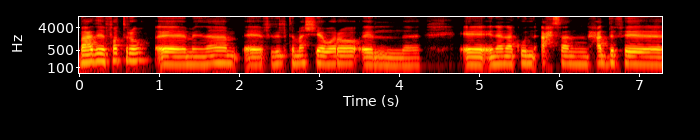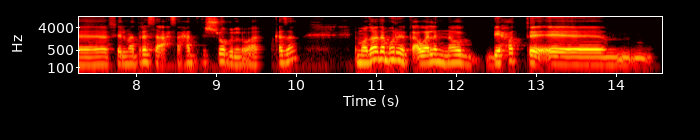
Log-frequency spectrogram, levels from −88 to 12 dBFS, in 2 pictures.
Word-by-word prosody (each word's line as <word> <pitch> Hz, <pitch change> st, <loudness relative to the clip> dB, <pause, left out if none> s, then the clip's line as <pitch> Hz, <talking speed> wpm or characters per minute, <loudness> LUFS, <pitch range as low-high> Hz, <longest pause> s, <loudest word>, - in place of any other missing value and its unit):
بعد 180 Hz, +3 st, +4 dB
فترة 195 Hz, +1 st, -3 dB
آآ، 140 Hz, -1 st, +4 dB
من 145 Hz, -, -9 dB
إن 140 Hz, 0 st, -9 dB
أنا 160 Hz, -, -2 dB
فضِلت 150 Hz, -, -11 dB
ماشية 155 Hz, 0 st, -1 dB
ورا 150 Hz, +1 st, -1 dB
ال 130 Hz, -2 st, -4 dB, 0.8 s
آآ، 140 Hz, 0 st, +2 dB
إن 145 Hz, -, -3 dB
أنا 150 Hz, 0 st, 0 dB
أكون 155 Hz, +1 st, -7 dB
أحسن 150 Hz, -2 st, -1 dB
حد 155 Hz, +2 st, -1 dB
ف 160 Hz, -, -14 dB, 1.0 s
في -, -, -4 dB
المدرسة، 150 Hz, +4 st, -2 dB
أحسن -, -, -5 dB
حد 160 Hz, 0 st, -7 dB
في 165 Hz, -, -34 dB
الشغل 160 Hz, -4 st, -2 dB
وهكذا، 165 Hz, -, -6 dB, 0.7 s
الموضوع 165 Hz, +5 st, +5 dB
ده 225 Hz, -, +4 dB
مُرهِق 205 Hz, -5 st, -1 dB
أولًا، 160 Hz, +4 st, +5 dB
إن 165 Hz, -3 st, -4 dB
هو 165 Hz, -2 st, 0 dB, 0.2 s
بيحُط 195 Hz, +4 st, -1 dB
آمم، 275 Hz, -, +3 dB
160 Hz, 130 wpm, -23 LUFS, 150-200 Hz, 1.0 s, الموضوع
